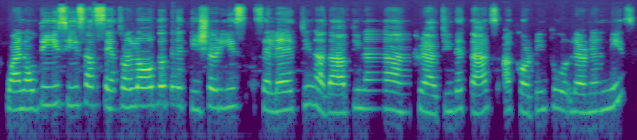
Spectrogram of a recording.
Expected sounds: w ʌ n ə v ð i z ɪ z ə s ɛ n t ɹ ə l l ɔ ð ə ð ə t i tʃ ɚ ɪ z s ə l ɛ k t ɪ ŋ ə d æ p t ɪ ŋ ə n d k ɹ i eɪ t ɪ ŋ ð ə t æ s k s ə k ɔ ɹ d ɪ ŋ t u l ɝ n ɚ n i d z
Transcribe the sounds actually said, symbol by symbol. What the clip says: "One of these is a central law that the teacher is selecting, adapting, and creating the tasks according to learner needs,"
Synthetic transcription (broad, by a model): w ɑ n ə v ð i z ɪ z ə s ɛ n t ɹ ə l l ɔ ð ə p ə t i ʃ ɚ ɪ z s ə l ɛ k t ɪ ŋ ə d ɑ p t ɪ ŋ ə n k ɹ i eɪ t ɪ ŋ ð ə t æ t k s ə k ɔ ɹ d ɪ ŋ t u l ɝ n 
